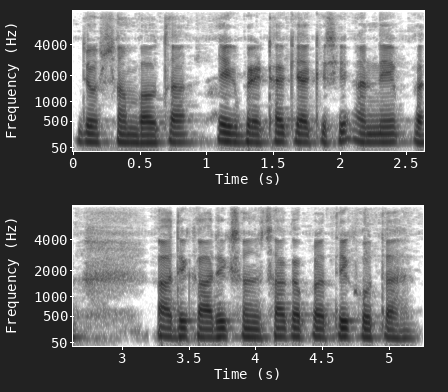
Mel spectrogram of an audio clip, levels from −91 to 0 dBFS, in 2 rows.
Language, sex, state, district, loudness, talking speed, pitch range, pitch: Hindi, male, Jharkhand, Ranchi, -17 LUFS, 160 wpm, 125-135 Hz, 130 Hz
